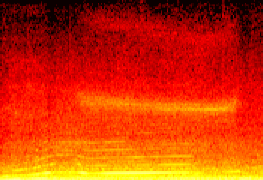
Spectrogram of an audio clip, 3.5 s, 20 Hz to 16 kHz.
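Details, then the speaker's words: 1975 Corvette with a blower, floored and feeling slow: a high squeal climbs with revs, then holds steady over the engine roar. Owner suspects a slipping blower belt or tensioner and low boost; not confirmed. "it does sound like the belt's squeaking. So maybe it could use a belt or a tensioner or something."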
